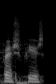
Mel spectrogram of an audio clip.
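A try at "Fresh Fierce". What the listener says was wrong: Fierce with an F. Fa, fa, fa.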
